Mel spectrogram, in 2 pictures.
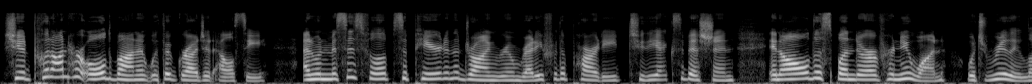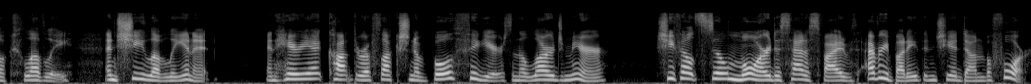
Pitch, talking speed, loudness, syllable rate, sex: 215 Hz, 200 wpm, -20 LUFS, 5.8 syllables/s, female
